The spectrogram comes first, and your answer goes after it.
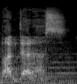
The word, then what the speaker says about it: Banderas: Banderas. Banderas, like you say it in Spanish.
